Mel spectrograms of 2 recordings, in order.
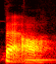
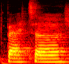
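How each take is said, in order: First: The T in the middle is dropped. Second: The T in the middle is clearly pronounced. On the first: "she would say" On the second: "instead of saying"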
